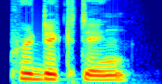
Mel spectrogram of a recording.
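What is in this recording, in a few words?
"predicting", American English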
